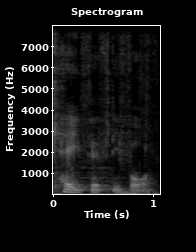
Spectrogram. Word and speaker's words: Quai 54: decided we're going to go with k54 you know the actual way to pronounce it i mean it doesn't really matter whatever you want to call them geez ek 54 and the leather the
